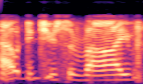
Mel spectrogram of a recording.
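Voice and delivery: ordinary talk, nothing marked

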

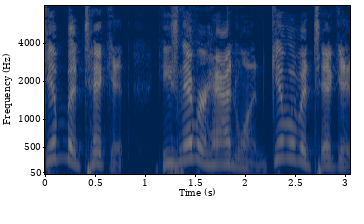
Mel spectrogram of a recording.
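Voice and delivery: very high, loud shouting. Retelling a traffic stop, yelling at the cop: retelling yelling at a cop. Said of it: "I'm yelling at the cop".

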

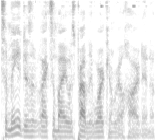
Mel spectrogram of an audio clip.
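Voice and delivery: very quiet, low, stoic and unmoved deadpan. Retelling what someone quietly said while everyone was laughing; retelling a quiet, stoic remark. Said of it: "And Isaac just quietly goes".

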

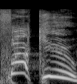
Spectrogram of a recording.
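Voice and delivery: put-on very high screaming child voice, English accent. Retelling a video where a six-year-old screams at his father: imitating a kid screaming, english accent. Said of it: "in his English accent, screams".

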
